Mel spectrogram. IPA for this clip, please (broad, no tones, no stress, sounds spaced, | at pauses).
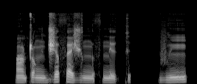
ɑ̃ ʈ ɔ ŋ d͡ʒ ʌ θ æ ʒ ʊ ŋ ə θ n ɪ k | v ĩ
